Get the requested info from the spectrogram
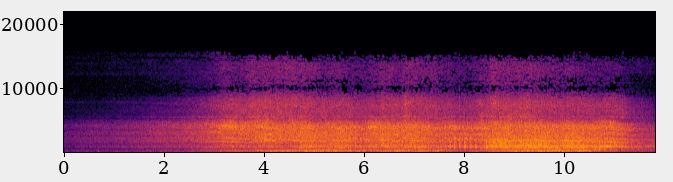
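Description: Tokyo Metro 10000 series electric commuter train passing close by: wheels on rails, the noise swelling over the first few seconds as it approaches, staying loud for about eight seconds with a rapid wheel clatter as the cars go by, then fading near the end.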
